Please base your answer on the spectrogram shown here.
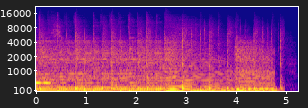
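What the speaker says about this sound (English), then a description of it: "using a bass bomb to relieve that tension and add impact" A dense GarageBand song outro with drums, bass and layered instruments, where a deep bass bomb sub hit swells in about halfway through and thickens the low end before the mix fades out.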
